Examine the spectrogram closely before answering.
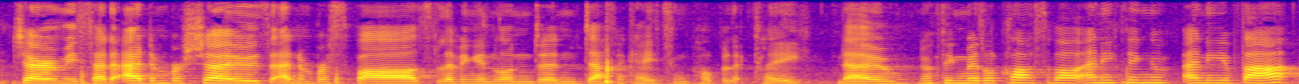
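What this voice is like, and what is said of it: Manchester accent. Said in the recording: “my Manchester accent”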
